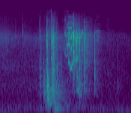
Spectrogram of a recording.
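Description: A door opening in a quiet home, a short scraping slide with a soft thunk, alone and at moderate distance.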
